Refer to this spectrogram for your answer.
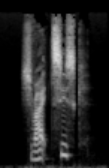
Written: schweizisk

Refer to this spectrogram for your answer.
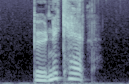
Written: installationsprogram

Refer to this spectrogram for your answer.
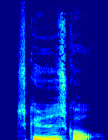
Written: skydeskår

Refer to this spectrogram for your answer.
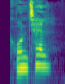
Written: grundtal

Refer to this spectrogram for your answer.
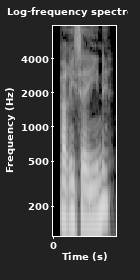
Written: pariserinde

